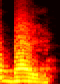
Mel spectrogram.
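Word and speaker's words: baik: तो वहां से आपको जवाब आएगा के खबर बाय। ठीक है? खबर बाय। ये बाय में के साइलेंट है।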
